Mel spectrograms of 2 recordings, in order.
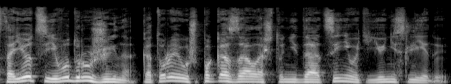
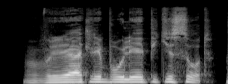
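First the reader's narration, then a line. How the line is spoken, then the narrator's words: Confused reply. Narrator (Russian): растерянно ответил тот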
